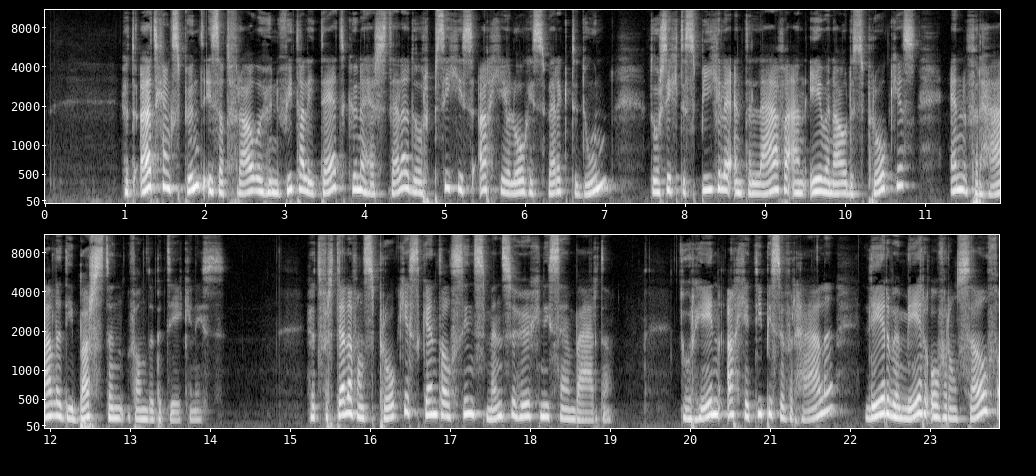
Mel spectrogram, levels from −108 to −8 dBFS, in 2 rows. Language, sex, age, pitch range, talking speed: Dutch, female, 30-49, 170-230 Hz, 125 wpm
